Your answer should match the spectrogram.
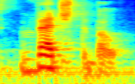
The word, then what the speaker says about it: vegetable: It's vegetable. Vegetable. So we say j and t, jt.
